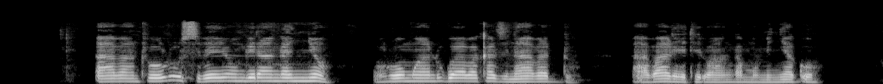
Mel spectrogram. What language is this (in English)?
Ganda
